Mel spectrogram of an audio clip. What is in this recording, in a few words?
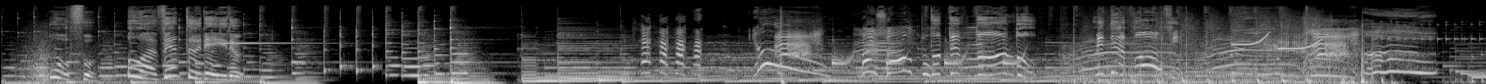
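brazilian portuguese voiceover character, Female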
